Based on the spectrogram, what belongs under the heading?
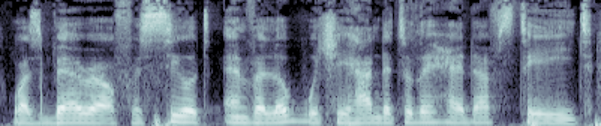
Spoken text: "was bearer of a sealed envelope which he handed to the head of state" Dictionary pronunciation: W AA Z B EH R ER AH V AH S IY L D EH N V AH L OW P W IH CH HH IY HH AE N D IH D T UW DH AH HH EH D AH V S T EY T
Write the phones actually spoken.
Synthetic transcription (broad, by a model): W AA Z B EH R ER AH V AH S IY L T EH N V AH L OW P W IH CH HH IY HH AE N D IH D T UW DH AH HH EH D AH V S T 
